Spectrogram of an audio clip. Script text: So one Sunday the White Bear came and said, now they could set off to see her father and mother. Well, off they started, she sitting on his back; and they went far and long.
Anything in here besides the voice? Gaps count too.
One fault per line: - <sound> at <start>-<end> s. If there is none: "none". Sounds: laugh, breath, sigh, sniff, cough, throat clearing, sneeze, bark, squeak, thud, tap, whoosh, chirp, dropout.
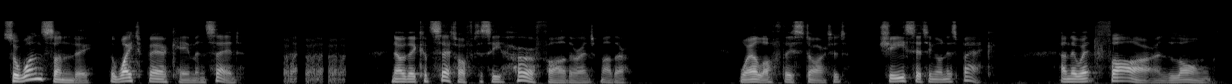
- laugh at 2.8-3.5 s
